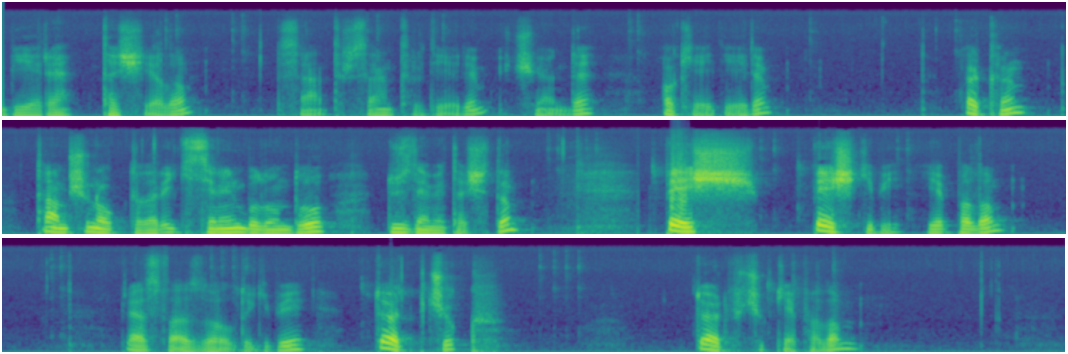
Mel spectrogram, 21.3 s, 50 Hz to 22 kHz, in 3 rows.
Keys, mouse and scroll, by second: 19.0 Return.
